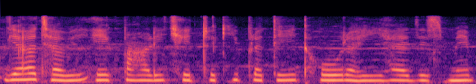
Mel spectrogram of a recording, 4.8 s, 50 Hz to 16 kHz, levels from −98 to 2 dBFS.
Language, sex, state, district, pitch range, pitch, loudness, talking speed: Hindi, female, Chhattisgarh, Raipur, 220-230 Hz, 225 Hz, -21 LUFS, 140 wpm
